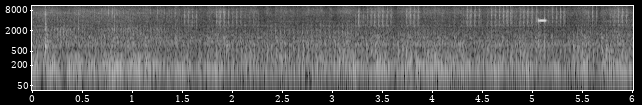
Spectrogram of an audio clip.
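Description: Toyota Celica's turbocharged 2.3-litre 5S-FTE four-cylinder idling steadily just after a cold start, heard from inside the cabin.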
